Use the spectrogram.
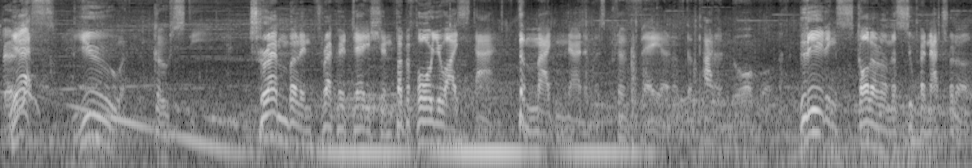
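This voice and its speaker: A pompous gravelly ghost scholar. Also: male voice, medium pitch, wildly swooping pitch, takes it slowly, music in the background, heavily acted. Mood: grandiose. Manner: grandiose, theatrical proclamations. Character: pompous ghost of an old male occult scholar.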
